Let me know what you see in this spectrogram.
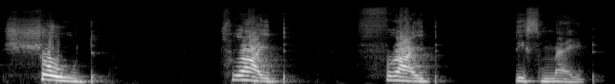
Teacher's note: all of the past tense markers should be pronounced as D.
